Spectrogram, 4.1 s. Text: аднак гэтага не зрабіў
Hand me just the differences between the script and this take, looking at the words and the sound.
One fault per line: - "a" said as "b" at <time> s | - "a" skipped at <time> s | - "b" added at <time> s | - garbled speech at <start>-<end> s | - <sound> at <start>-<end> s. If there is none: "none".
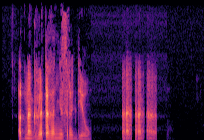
- laugh at 2.4-3.1 s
